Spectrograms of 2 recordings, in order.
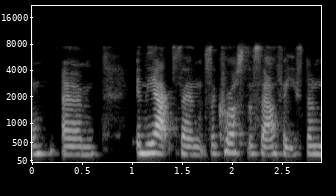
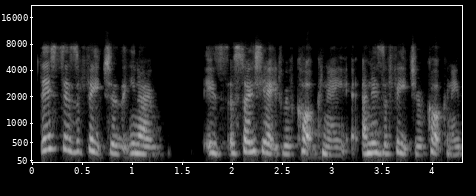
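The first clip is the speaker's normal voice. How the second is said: ordinary talk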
